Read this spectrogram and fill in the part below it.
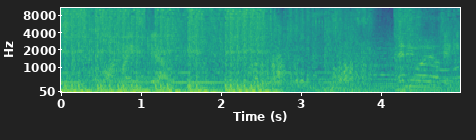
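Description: Loud, continuous gunfire from the video game Mass Effect 2, with dense rattling bursts and impacts that ease to a lower, steadier volley partway through, mixed with game voices.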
